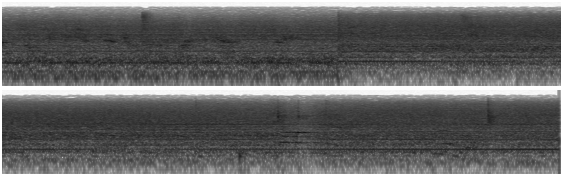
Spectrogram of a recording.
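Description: Steady, loud mechanical hum with a constant drone tone that steps slightly higher about four seconds in. Faint voices are heard underneath.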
